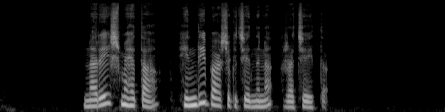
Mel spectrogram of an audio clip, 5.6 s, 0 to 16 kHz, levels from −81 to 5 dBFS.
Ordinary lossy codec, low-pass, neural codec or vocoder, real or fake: none; 14.4 kHz; none; real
